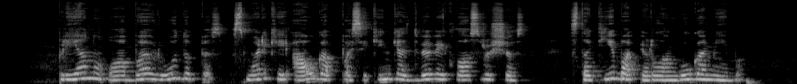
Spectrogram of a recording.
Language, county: Lithuanian, Vilnius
